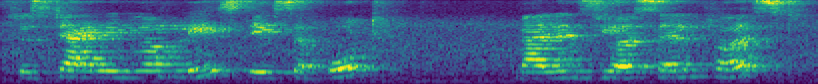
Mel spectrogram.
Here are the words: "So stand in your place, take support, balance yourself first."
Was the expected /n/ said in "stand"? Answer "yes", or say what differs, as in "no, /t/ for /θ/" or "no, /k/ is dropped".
no, /n/ is dropped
